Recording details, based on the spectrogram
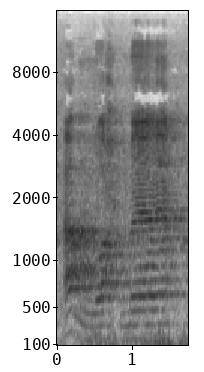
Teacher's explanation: Ra ketika bersabdu tiada getaran.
